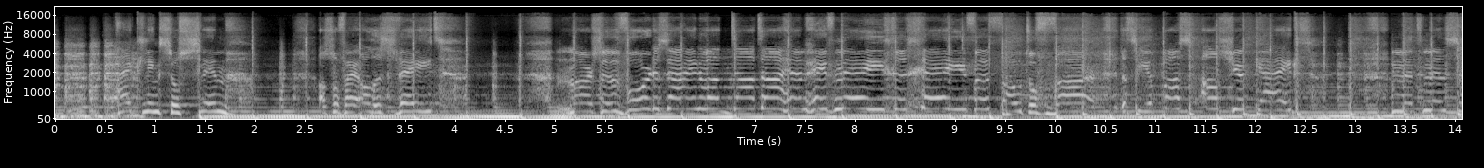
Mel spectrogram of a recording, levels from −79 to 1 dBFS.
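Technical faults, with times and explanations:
Throughout, gain pumping: the input gain is likely set far too high for the microphone, so a fast limiter or compressor clamps down each time a loud sound arrives and lets go once it passes. The gain swings by roughly 10 dB between loud moments and the gaps. Loud and quiet passages sit unnaturally close in level, leaving the sound squashed.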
